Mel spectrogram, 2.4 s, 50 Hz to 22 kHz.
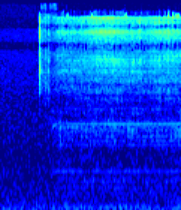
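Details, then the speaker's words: Lakewood HV-4 fan after shipping damage cracked the rear bearing housing, motor tilted forward: quiet steady whir, soft even hum, no rubbing; runs freely, but locks up when tilted as rotor shifts back and hits stator. "it works just fine but as soon as you tilt it it locks up"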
